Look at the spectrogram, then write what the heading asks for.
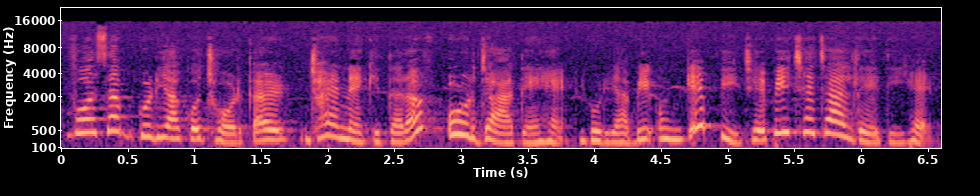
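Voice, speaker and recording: A woman narrates a scripted animal tale for children. Her voice is strikingly high and moves through a wide, animated range of pitch. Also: a little slow. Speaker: story narrator.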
